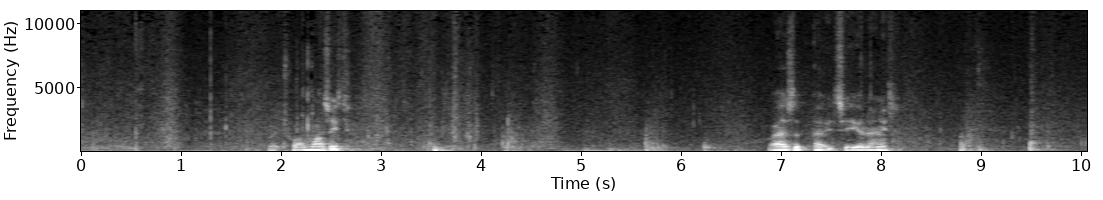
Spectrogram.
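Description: Footsteps tread slowly across a floor.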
